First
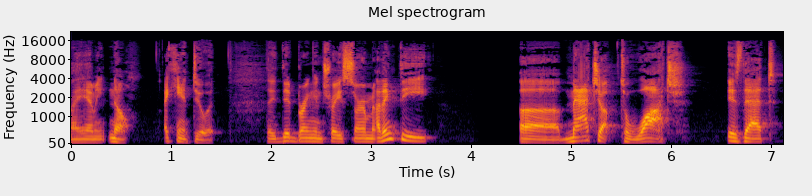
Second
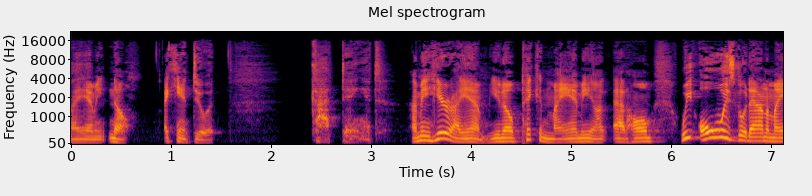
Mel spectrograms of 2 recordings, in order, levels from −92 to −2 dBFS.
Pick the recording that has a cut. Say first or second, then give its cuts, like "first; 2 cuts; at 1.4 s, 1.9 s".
first; 2 cuts; at 1.9 s, 3.0 s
